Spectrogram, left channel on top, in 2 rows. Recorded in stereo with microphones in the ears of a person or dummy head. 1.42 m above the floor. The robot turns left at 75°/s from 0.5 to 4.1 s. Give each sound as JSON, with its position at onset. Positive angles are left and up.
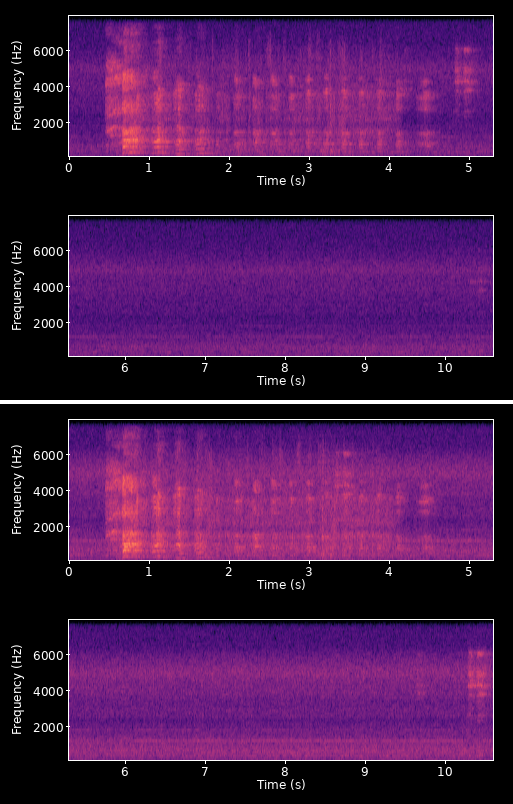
{"t": 0.5, "sound": "laughter", "side_deg": 0, "distance_m": 3.5}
